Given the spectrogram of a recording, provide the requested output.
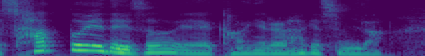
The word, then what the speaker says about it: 사또: 그래서 나란 일을 다스리는 데 있어서 일을 시키다는 사람을 사또라고 한다. 원래는 사도인데요. 사도인데 이게 된소리로 발음나서 사또 그렇습니다. 그래서 사또라고 하는 거예요. 원래는 사도입니다.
